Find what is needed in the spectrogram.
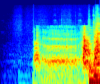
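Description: An Alaskan Malamute vocalizing as it yawns wide. The sound starts about two-thirds of a second in and is a rough, drawn-out noise lasting about a second, followed by a few sharp louder sounds near the end.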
